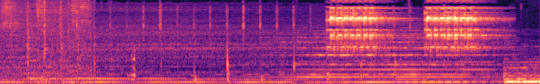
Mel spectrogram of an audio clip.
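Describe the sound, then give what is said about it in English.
A telephone rings with two bright electronic bursts, a call from a sports reporter, preceded by soft, steady ticking over a low humming drone, ending in a dull thump. No one speaks. “Sean got a phone call by a sports reporter who had heard that a pregnant woman in Deerfield had been murdered.”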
